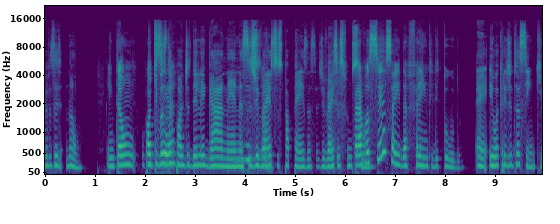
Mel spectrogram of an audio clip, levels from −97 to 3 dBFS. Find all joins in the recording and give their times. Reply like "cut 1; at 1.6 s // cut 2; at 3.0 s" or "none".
cut 1; at 1.2 s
